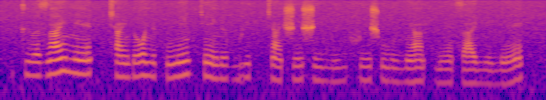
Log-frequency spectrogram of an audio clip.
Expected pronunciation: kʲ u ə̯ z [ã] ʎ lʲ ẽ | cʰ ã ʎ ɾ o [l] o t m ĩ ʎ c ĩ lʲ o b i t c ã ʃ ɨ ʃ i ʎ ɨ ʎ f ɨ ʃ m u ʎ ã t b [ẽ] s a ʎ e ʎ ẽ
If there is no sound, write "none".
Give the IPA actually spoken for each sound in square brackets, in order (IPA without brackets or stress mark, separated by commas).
ã, lʲ, ẽ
